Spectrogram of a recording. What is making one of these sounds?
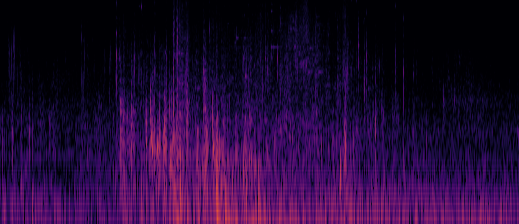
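Heavy rubble scrapes and tumbles as it is pushed aside.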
